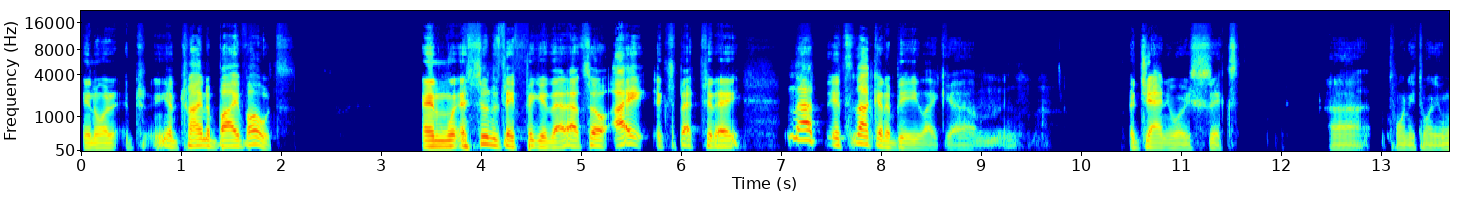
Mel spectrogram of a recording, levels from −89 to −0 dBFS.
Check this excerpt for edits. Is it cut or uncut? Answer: uncut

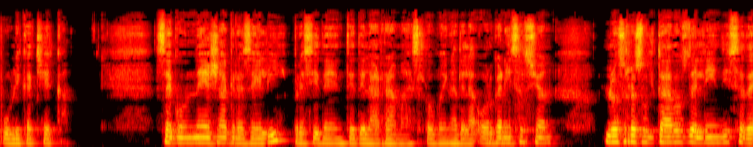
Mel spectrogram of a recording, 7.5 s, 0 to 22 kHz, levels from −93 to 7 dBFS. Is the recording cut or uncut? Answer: uncut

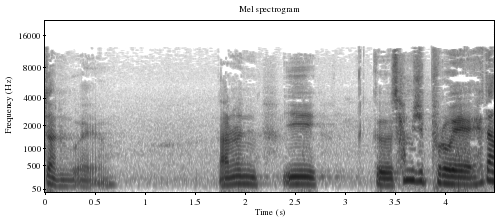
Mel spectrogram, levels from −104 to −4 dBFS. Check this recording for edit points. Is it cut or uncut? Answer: cut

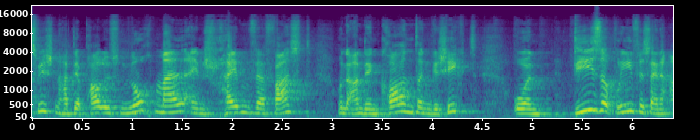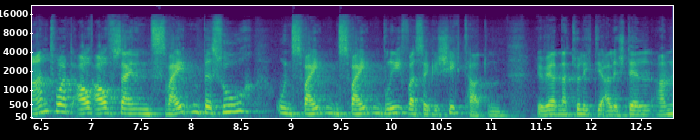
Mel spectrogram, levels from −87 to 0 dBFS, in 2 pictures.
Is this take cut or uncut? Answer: cut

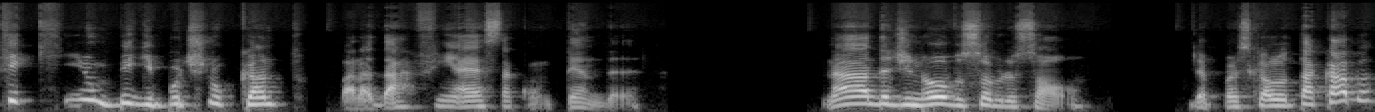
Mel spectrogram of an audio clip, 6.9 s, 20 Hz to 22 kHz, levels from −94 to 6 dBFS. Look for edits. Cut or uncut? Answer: uncut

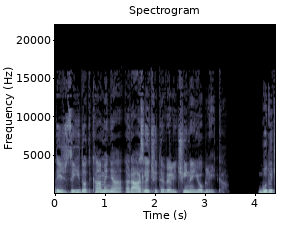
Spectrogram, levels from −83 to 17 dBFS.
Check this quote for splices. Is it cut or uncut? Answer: uncut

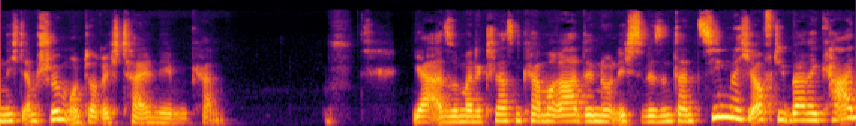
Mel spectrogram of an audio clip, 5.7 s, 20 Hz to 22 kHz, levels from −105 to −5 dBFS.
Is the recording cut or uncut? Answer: cut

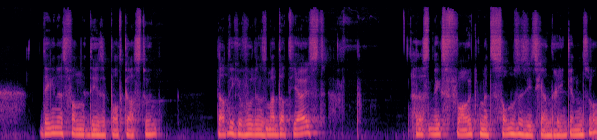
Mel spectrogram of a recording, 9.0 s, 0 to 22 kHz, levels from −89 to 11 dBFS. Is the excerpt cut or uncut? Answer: cut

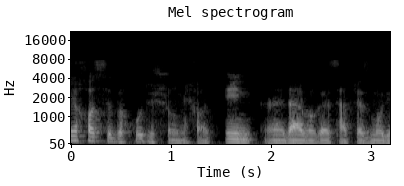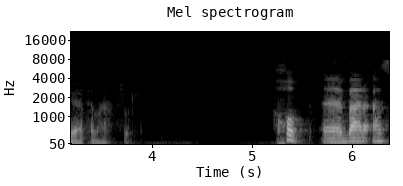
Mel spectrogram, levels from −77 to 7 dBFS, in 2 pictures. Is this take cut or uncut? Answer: cut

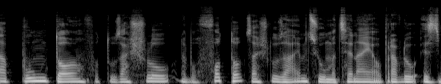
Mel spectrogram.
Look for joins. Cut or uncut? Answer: uncut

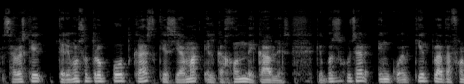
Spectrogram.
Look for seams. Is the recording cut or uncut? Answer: uncut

